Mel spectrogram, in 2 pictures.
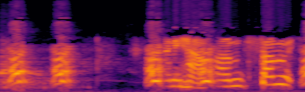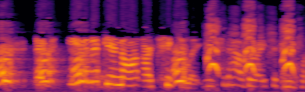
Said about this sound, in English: Sorry, that's my dog. Sorry. You let the dogs out.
